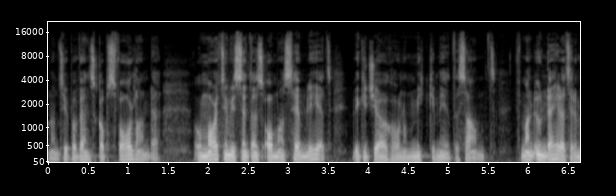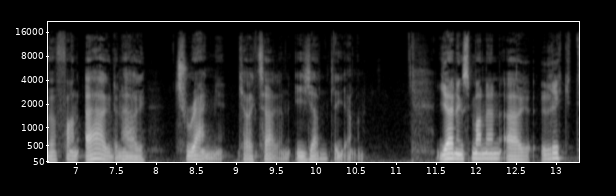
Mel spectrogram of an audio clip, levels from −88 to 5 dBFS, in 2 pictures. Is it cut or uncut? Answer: uncut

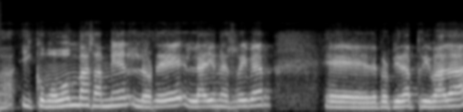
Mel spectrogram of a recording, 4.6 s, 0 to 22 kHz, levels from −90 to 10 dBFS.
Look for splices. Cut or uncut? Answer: cut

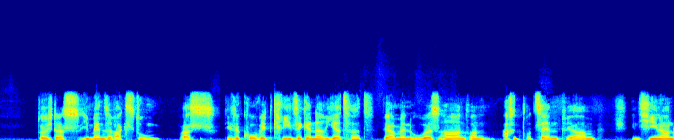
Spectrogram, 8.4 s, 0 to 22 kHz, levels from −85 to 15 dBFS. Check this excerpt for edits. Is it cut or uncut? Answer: cut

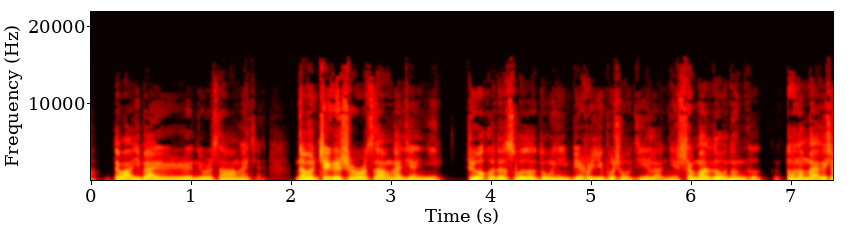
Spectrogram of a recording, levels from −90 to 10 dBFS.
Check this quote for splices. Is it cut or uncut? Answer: uncut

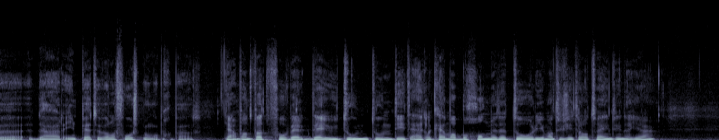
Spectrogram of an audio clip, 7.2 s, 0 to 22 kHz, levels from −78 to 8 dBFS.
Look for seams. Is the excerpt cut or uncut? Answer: uncut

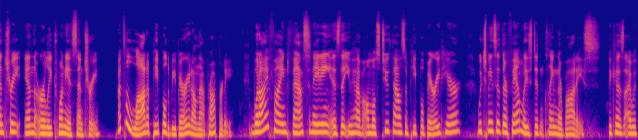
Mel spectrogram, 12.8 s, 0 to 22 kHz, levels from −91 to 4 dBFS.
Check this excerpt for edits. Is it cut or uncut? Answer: uncut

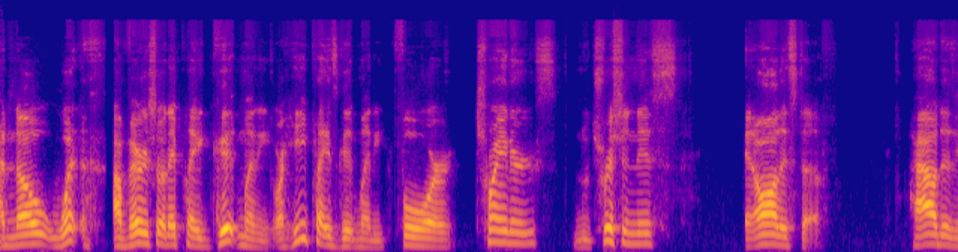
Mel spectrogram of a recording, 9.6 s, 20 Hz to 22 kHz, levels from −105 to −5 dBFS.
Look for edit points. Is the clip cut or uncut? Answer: cut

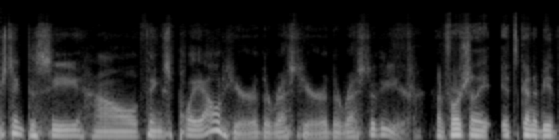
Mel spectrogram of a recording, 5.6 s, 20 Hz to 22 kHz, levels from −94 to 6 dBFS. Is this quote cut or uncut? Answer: cut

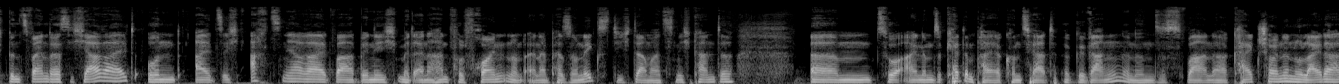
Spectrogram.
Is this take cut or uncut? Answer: uncut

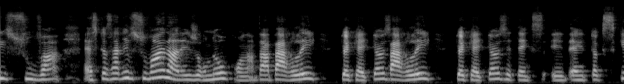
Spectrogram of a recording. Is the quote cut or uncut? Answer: cut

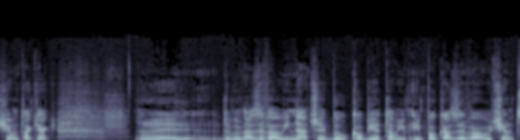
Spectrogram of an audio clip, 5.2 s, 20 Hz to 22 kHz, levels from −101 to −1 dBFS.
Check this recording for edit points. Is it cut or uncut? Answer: cut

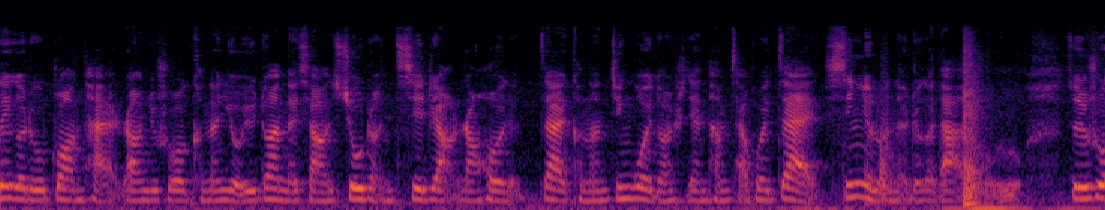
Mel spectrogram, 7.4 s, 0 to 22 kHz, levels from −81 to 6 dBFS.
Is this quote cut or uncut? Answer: uncut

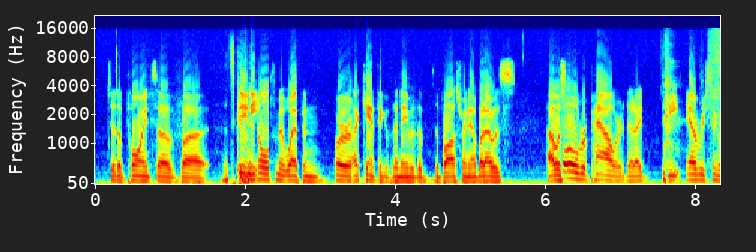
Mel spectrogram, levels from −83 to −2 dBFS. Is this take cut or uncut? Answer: cut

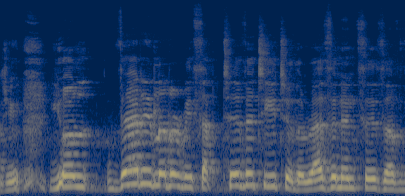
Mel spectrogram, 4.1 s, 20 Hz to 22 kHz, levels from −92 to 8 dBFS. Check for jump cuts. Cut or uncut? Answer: uncut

